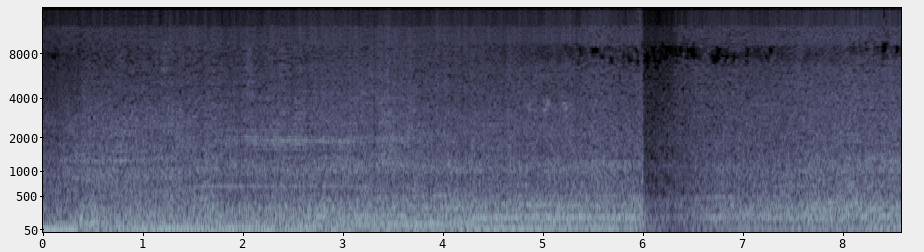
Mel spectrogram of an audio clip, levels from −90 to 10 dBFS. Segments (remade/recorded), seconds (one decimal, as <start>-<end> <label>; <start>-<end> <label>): 0.0-2.8 recorded; 2.8-5.2 remade; 5.2-7.4 recorded; 7.4-8.0 remade; 8.0-8.6 recorded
